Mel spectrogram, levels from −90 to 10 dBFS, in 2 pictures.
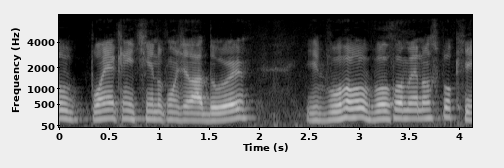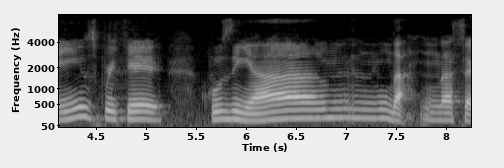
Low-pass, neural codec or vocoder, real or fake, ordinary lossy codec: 7.2 kHz; codec, 16 kHz, 4 kbps, FunCodec, trained on LibriTTS, 50 frames a second; fake; none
